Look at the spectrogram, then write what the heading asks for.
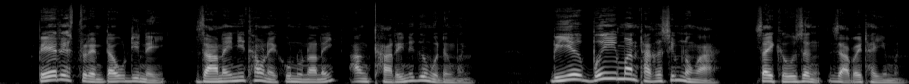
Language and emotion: Bodo, disgusted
